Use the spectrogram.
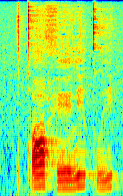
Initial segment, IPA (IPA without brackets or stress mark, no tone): tʼ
